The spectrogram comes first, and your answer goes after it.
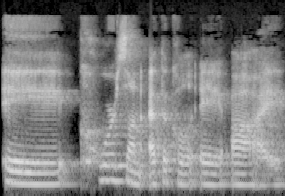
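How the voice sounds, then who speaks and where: A woman with an American accent has an unremarkable speaking voice. Her pitch is fairly low and varies in an ordinary way. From United States. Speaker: international partnerships manager. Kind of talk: interview answer.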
